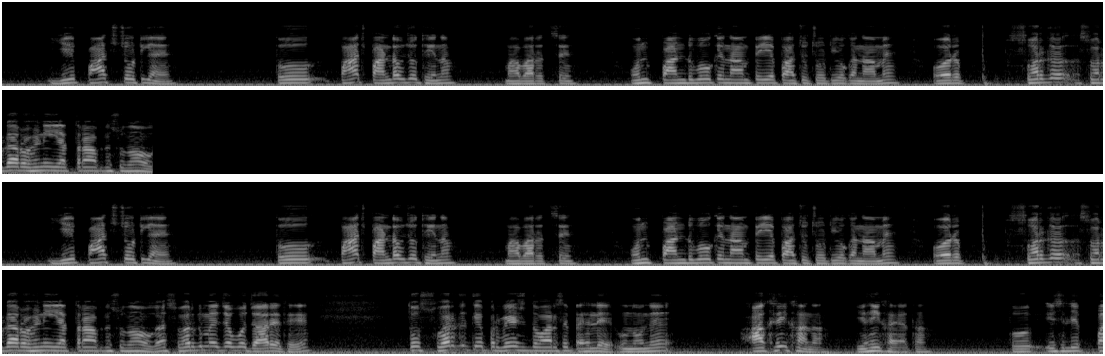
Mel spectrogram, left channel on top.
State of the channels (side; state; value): left; drops out; at 12.6 s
